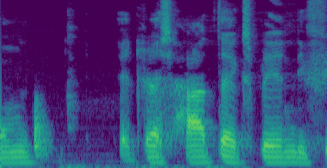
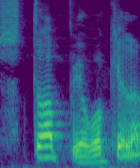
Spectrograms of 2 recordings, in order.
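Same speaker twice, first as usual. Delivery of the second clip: put-on shrill shouted cry, very high and loud; 11 semitones higher than usual. Retelling lying on the ground as a car came, imitating someone shouting. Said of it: "a loud voice shout out".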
